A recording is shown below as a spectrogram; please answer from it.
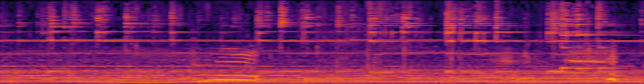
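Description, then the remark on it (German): Many Alpine cowbells clank and ring at once in an irregular, overlapping jangle, held at a steady moderate level with bright metallic tones and a brief low swooping sound partway through. “Das ist das Bimmeln von Kuhglocken, begleitet von dem Duft nach einer Frühlingswiese und absoluter Freiheit.”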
